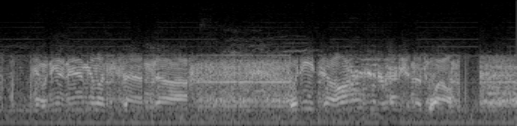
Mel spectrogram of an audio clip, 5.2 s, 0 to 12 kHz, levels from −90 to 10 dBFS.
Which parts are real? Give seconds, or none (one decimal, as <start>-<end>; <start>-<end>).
0.0-3.5; 4.0-5.2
